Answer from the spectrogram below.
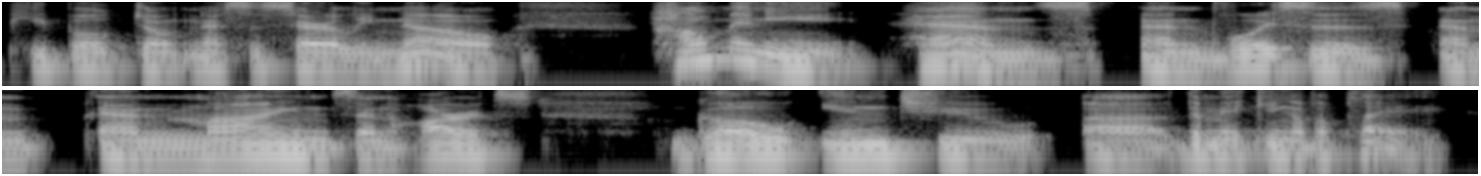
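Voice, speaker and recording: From his living room, a middle-aged theater director chats casually on a video call, slow and lowish-voiced with a darkish tone. His talk is reflective and meandering, full of restarts.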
